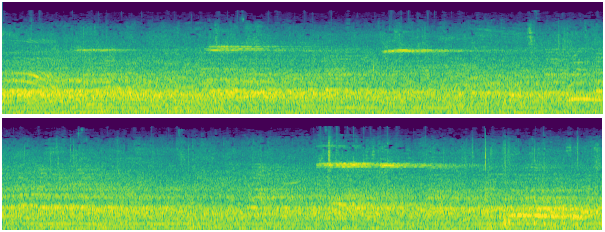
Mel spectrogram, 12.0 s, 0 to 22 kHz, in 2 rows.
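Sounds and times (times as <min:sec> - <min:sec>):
babble of many voices: 0:00.0 - 0:12.0.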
